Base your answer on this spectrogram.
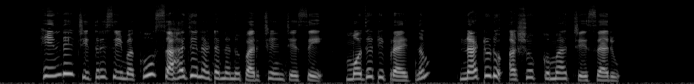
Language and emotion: Telugu, neutral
